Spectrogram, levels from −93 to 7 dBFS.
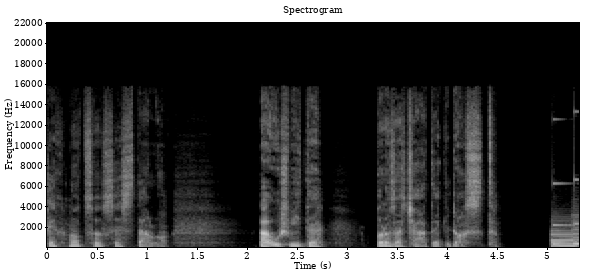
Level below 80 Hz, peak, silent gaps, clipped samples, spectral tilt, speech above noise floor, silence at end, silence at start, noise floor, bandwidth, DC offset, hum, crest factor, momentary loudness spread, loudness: -44 dBFS; -2 dBFS; 4.67-4.71 s, 4.77-5.02 s; under 0.1%; -4.5 dB/octave; 37 dB; 0 s; 0 s; -63 dBFS; 16 kHz; under 0.1%; none; 26 dB; 16 LU; -27 LUFS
